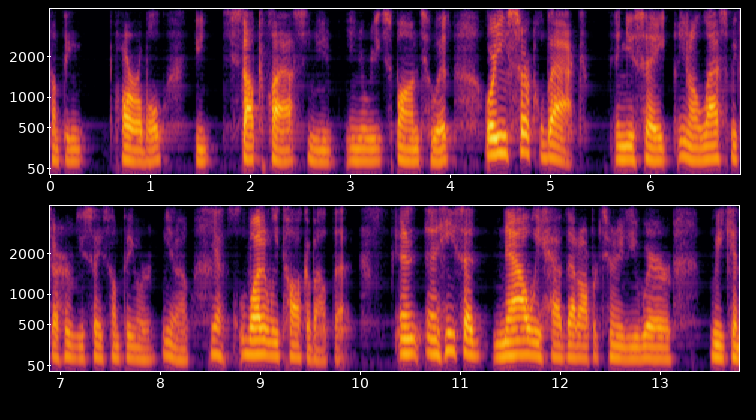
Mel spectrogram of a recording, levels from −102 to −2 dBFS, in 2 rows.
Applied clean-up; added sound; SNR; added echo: neural mask model DeepFilterNet 3.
